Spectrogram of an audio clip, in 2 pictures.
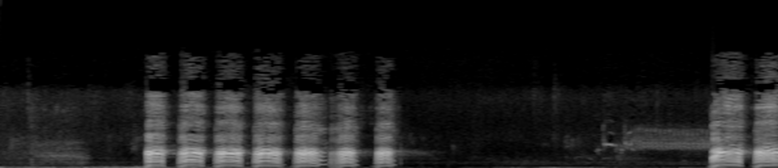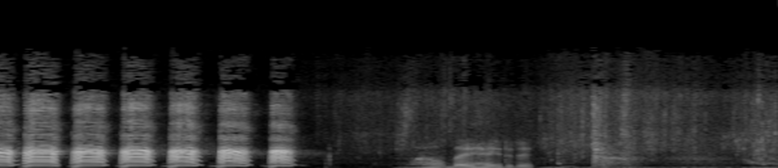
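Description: Mallard duck call blown by a hunter: two loud strings of quacks, about seven and then ten evenly spaced notes at roughly four a second, followed near the end by a shorter, lower run of notes.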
